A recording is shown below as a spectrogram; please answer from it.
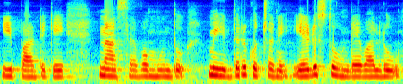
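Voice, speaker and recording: Woman voicing a distraught mother in a serial retelling; even, subdued. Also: medium pitch, fairly quick, natural voice. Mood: distressed. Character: distraught mother of grown children.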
